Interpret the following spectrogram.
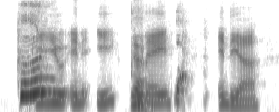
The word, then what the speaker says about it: Pune: Sounds like Pune. Pune?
